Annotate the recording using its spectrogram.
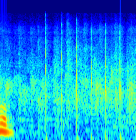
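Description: Sparse applause: a few people clapping, scattered claps at about four or five a second.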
